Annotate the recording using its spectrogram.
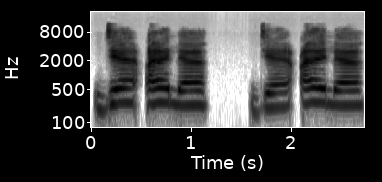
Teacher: جیم کو 1 حرکت، عین کو 1 حرکت، لام کو 1 حرکت، کسی کو بھی کھینچنا نہیں ہے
